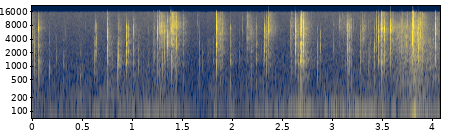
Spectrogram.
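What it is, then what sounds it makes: Plastic wrapper crinkled. A plastic Dairy Milk chocolate bar wrapper is twisted, bent and crinkled with fingers. Dense, bright crackles and sharp snaps come in uneven bursts, with little low end and almost no ring after each crinkle.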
